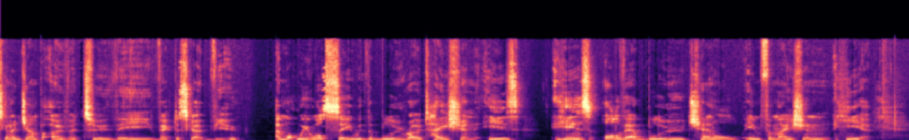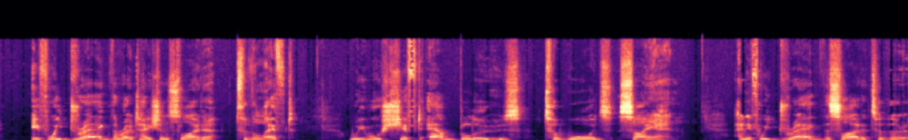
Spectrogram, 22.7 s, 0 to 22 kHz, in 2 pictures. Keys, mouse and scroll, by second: 1.5 click.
